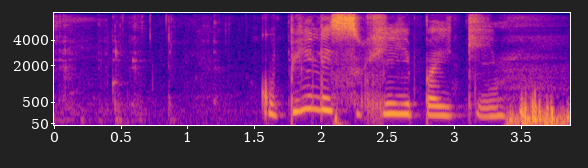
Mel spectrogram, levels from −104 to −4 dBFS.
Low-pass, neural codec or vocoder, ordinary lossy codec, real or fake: none; none; none; real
